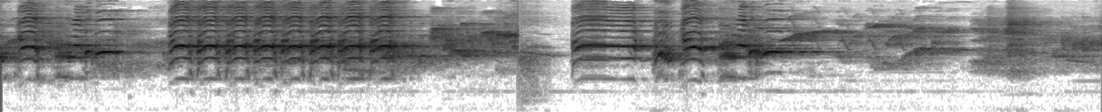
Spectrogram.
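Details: Vigorous Brinji bulbul song of dense, rasping chatter in two long bursts, each broken by a brief pause and trailing into softer slurred whistles and scratchy notes.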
